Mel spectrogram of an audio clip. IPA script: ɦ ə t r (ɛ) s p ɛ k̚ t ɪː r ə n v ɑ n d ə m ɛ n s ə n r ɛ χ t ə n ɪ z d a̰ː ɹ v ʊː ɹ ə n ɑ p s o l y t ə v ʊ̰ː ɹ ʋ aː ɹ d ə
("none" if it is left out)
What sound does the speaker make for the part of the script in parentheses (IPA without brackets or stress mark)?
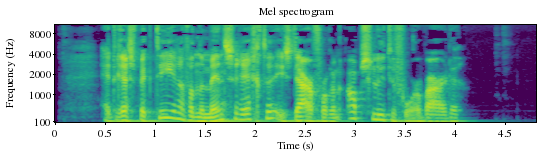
ɛ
